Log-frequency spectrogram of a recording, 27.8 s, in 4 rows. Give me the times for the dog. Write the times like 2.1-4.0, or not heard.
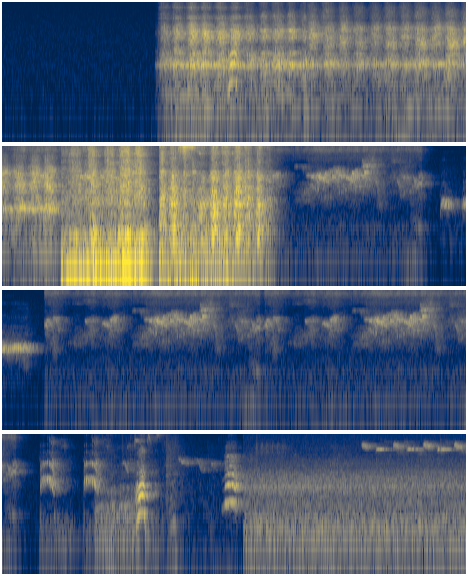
2.9-3.5, 22.4-23.1.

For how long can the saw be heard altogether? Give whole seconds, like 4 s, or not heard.
9 s.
